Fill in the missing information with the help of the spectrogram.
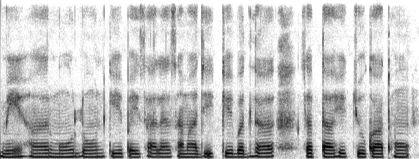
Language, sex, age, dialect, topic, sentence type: Chhattisgarhi, female, 25-30, Eastern, banking, statement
